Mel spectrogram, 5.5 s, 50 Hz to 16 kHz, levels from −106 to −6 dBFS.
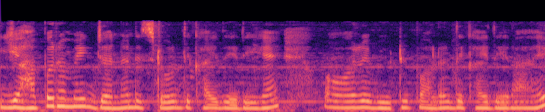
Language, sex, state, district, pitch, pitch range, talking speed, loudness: Hindi, female, Uttar Pradesh, Deoria, 195 Hz, 190-205 Hz, 185 wpm, -29 LUFS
